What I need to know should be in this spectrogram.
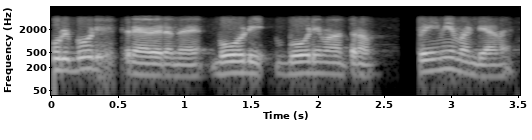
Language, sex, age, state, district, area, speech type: Malayalam, male, 18-30, Kerala, Idukki, rural, conversation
